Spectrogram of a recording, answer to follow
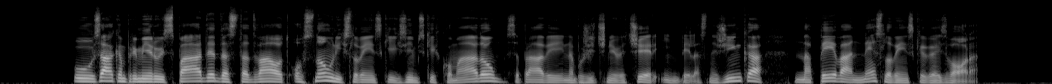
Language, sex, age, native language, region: Slovenian, male, 30-49, Slovenian, Central Slovenia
